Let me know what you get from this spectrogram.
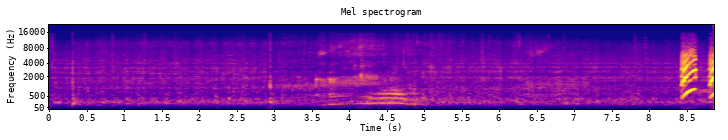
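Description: BMW car engine pulling away, its pitch rising and then falling about four seconds in. Near the end a police siren starts whooping in rising sweeps.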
